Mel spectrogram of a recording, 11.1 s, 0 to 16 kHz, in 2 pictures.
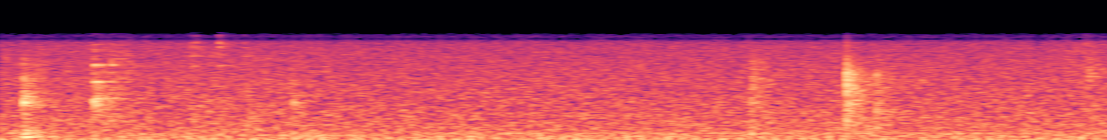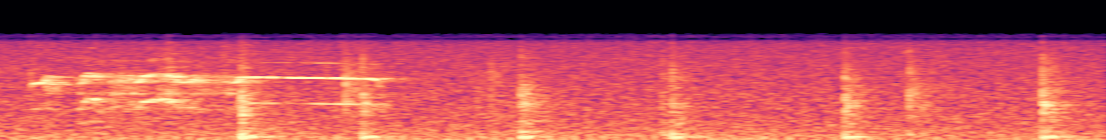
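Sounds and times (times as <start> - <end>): basketball bouncing on concrete: 0.0 - 0.3, 6.2 - 9.1, 9.7 - 11.0
rooster crowing: 5.7 - 7.6.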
